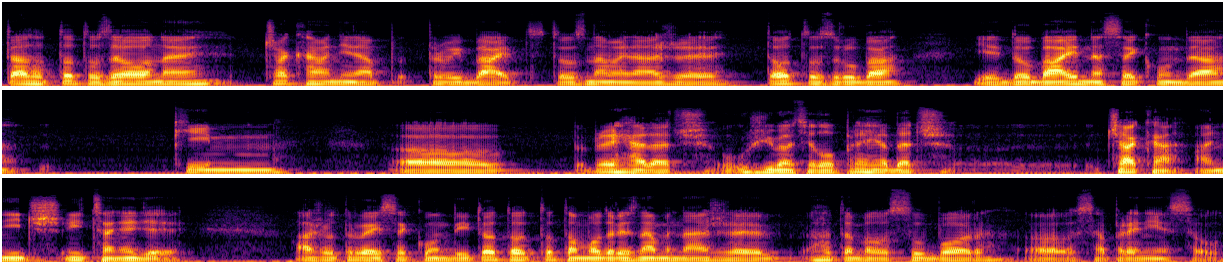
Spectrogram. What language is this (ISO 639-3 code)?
slk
